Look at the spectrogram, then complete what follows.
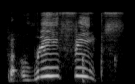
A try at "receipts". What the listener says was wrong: just pronounced the P in receipts. Like, he pronounced that.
